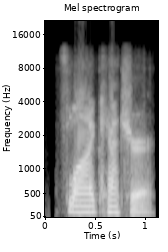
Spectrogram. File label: "flycatcher", American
